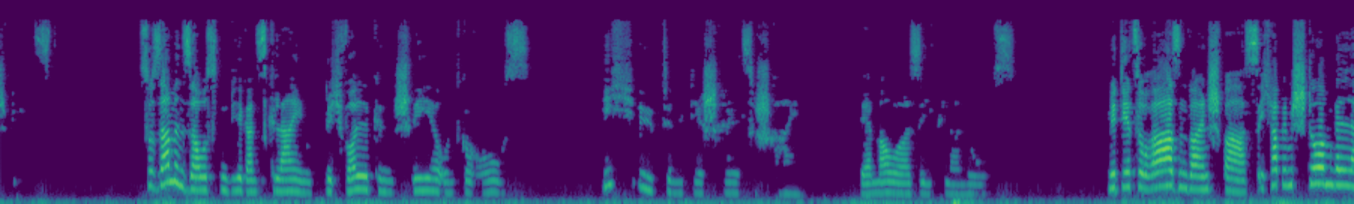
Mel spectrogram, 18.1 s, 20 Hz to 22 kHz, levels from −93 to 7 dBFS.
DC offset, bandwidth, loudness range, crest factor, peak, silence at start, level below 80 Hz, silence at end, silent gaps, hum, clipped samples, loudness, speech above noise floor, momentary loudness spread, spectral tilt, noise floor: under 0.1%; 15.5 kHz; 15 LU; 22 dB; -4 dBFS; 0 s; -44 dBFS; 0 s; none; none; under 0.1%; -23 LUFS; 29 dB; 21 LU; -1.5 dB/octave; -54 dBFS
